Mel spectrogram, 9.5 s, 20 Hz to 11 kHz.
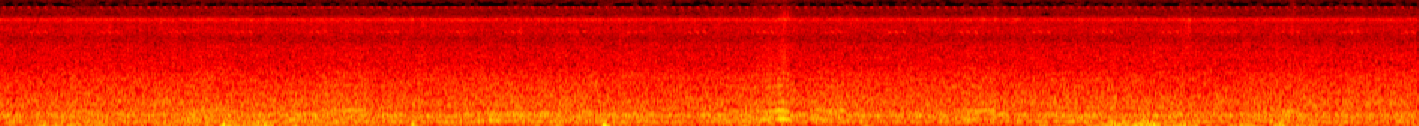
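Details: Honey bees at the west-facing entrance of a hive 5 miles east of Lyons, Nebraska, during the 2017 eclipse, 2:48–3:00 CDT: a dense, steady humming drone, strongest in the low range, with a few faint clicks and knocks.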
